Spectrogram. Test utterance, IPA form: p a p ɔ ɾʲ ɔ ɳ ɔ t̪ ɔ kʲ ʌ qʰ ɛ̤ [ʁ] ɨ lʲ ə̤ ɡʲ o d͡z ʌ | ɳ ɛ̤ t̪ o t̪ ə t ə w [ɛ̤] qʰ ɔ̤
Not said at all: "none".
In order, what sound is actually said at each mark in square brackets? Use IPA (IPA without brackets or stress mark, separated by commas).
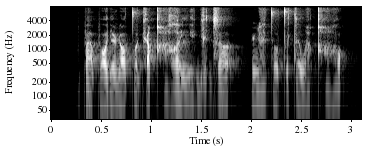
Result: ʁ, ɛ̤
